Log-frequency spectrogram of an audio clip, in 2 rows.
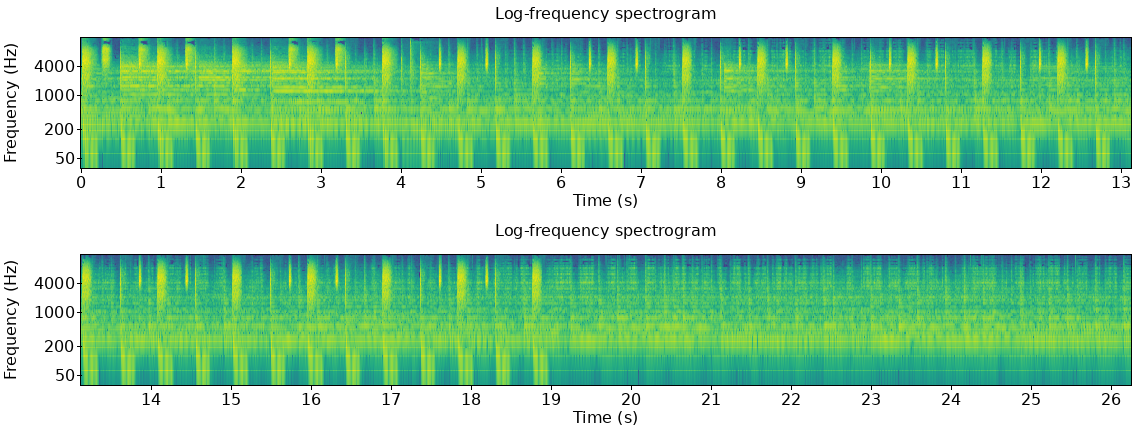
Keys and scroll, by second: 0.0-2.9 typing, 4.7 d, 5.6 ctrl+k, 15.2 F3, 15.5 Escape, 19.7 shift+Home, 19.8-20.8 typing.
